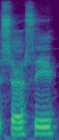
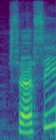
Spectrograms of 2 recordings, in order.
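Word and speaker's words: Circe: Cersei? Yeah. Cersei spelled like that. C-I-R-C-E, if I recall.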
